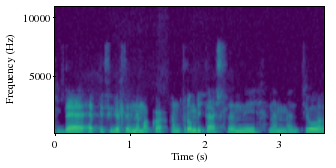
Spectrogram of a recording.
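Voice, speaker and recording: An unremarkable speaking voice from a man, carrying ordinary pitch variation. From eastern Hungary. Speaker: organist and music teacher. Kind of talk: interview.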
